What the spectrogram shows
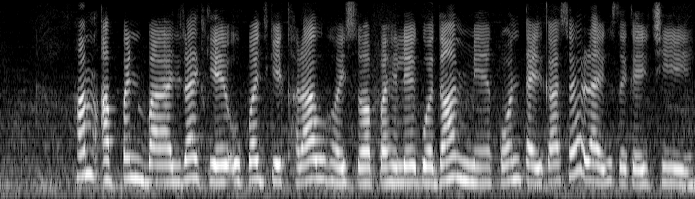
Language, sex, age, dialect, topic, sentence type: Maithili, female, 25-30, Bajjika, agriculture, question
